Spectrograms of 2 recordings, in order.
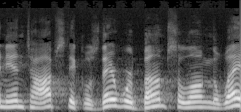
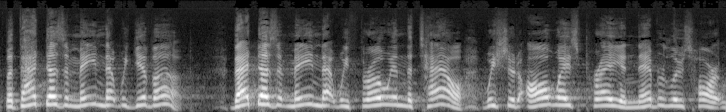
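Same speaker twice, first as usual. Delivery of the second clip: higher and louder with each line, preaching full out; rising preaching; 5 semitones higher, 3 dB louder than usual. Acted. Preacher rallying the congregation, building to full force. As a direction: build the sermon to a peak.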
